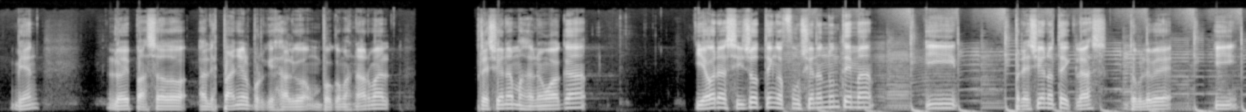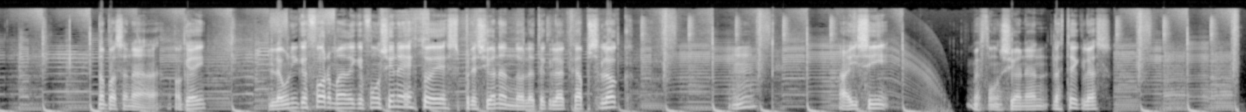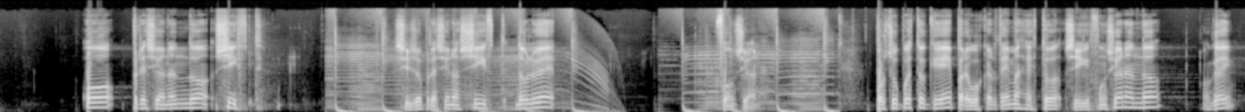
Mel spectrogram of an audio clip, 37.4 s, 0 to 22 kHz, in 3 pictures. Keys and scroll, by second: 11.4-12.9 typing, 18.9 Caps_Lock, 21.3 w, 23.6 w, 24.8 i, 30.5 shift+w, 33.2 typing, 35.4-36.3 typing.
